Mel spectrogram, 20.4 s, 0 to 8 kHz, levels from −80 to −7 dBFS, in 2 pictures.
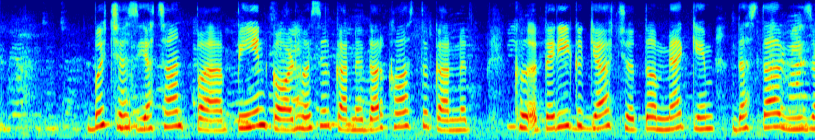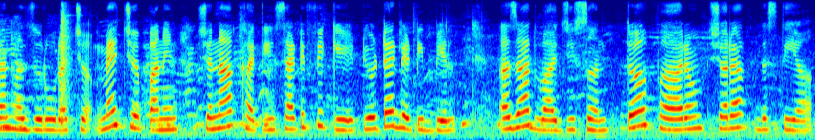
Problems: constant background noise, continuous background conversations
